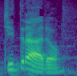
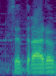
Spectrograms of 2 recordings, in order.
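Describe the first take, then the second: First: The name is pronounced the Italian way. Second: The name is pronounced the Argentine Spanish way. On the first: "En italiano sí" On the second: "acá en argentino es Cetraro, que es claro. Como se lee"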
